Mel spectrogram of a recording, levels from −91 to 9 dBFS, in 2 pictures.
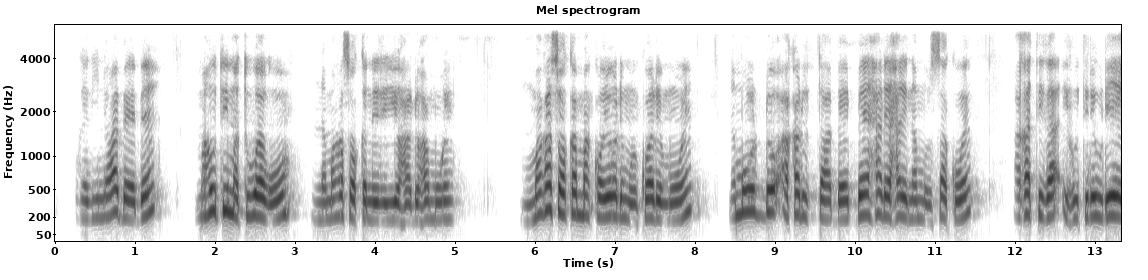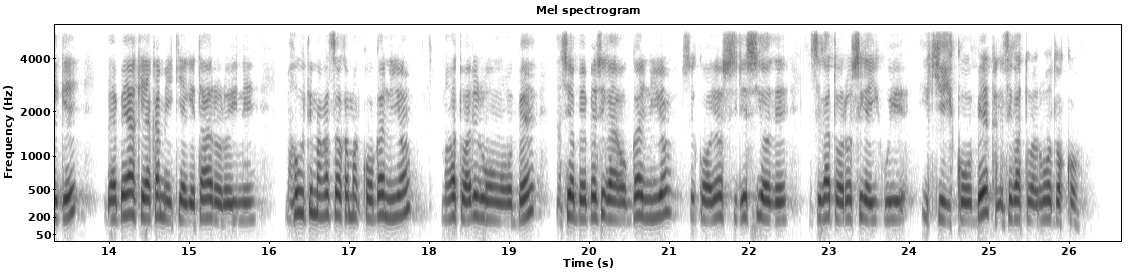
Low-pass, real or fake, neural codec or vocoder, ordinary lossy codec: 5.4 kHz; fake; vocoder, 22.05 kHz, 80 mel bands, WaveNeXt; none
